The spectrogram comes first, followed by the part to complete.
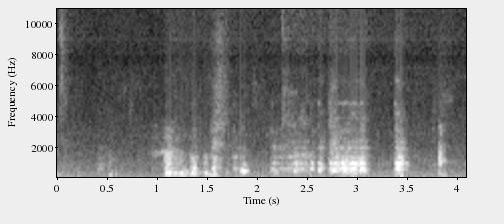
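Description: A man's voice, quiet and halting: a drawn-out "So" about a second in, followed by a few soft murmured sounds.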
